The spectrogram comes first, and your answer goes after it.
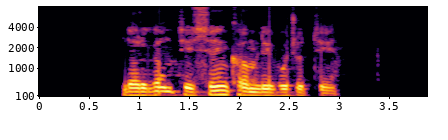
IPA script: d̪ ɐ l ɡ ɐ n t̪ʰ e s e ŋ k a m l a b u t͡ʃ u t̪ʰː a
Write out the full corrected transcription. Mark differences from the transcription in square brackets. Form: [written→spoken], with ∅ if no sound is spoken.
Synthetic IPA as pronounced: d̪ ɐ [l→ɾ] ɡ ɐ n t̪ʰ [e→i] s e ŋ [k→kʰ] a m l [a→i] b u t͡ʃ u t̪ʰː [a→i]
